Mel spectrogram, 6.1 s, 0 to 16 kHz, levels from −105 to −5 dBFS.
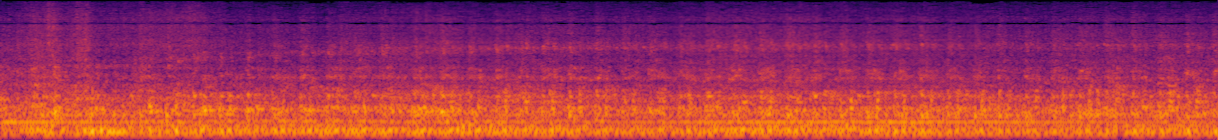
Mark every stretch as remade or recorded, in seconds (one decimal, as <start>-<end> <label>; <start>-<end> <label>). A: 0.0-2.0 recorded; 2.0-2.6 remade; 2.6-3.3 recorded; 3.3-4.9 remade; 4.9-6.1 recorded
